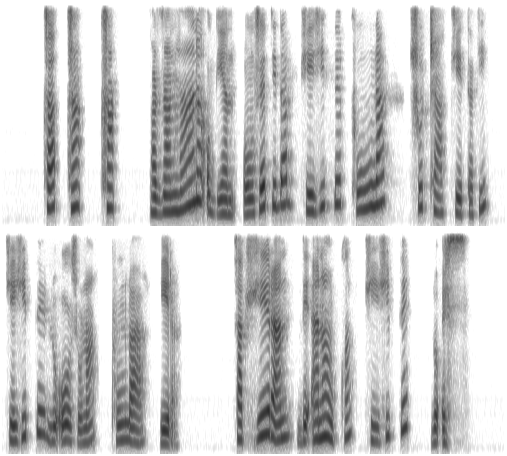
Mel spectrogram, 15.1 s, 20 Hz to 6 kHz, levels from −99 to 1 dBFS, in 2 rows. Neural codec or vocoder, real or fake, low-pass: autoencoder, 22.05 kHz, a latent of 192 numbers a frame, VITS, trained on one speaker; fake; 5.4 kHz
